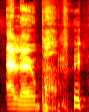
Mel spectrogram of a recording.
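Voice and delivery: lightly voiced movie pirate greeting; a hint of a Caribbean pirate; playful pirate voice, barely put on; pirate impression. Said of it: "You sound like that guy from Pirates of the Caribbean".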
